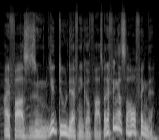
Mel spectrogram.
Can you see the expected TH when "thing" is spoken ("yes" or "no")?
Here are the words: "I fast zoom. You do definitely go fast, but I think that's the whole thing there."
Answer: yes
